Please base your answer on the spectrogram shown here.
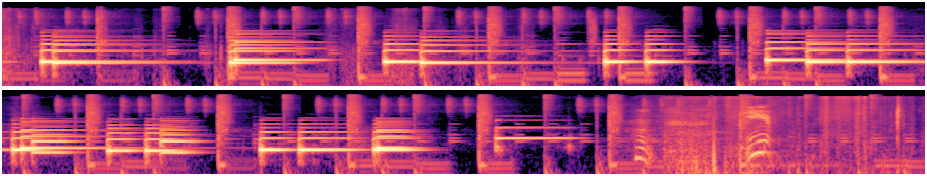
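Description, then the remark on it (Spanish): An electronic keyboard plays a simple melody of distinct, evenly paced notes over a steady low accompaniment pattern, fairly loud, ending with a brief burst of noise. “Y lo que les quería enseñar era que. yo tengo un teclado.”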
